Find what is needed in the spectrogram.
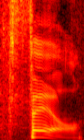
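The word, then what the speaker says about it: Phail: overpass where artist Cole Fail getting to work on a massive new community moral. Did I pronounce that name right? Uh, P H A I L.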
